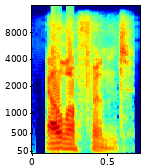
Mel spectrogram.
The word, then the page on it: elephant: American English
